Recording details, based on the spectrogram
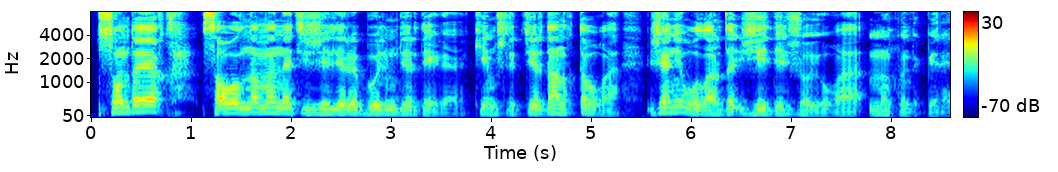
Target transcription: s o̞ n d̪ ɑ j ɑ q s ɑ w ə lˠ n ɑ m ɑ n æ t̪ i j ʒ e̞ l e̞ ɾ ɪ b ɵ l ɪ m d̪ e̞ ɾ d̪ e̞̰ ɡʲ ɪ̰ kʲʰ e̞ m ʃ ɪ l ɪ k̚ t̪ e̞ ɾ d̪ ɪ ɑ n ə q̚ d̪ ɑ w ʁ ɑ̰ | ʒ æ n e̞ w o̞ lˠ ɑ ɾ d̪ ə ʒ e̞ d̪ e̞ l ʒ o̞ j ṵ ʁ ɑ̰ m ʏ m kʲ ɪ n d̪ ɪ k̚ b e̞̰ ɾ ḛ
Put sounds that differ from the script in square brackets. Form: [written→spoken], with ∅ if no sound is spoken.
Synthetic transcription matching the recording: s o̞ n d̪ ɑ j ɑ q s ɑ w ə lˠ n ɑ m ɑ n æ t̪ i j ʒ e̞ l e̞ ɾ ɪ b ɵ l ɪ m d̪ e̞ ɾ d̪ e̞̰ ɡʲ ɪ̰ kʲʰ e̞ m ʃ ɪ l ɪ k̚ t̪ e̞ ɾ d̪ ɪ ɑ n ə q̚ [d̪→t̪] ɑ w ʁ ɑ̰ | ʒ æ n e̞ w o̞ lˠ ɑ ɾ d̪ ə ʒ e̞ d̪ e̞ l ʒ o̞ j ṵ ʁ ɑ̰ m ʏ m kʲ ɪ n d̪ ɪ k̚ b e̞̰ ɾ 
